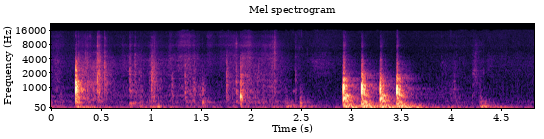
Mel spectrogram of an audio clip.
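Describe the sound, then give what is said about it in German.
Knuckles knock on a rented room's door in a guesthouse corridor: faint, sharp raps in two bursts, the second a quick run of four knocks. “Sie meint, der wäre noch da. Klopfen wir nochmal.”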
